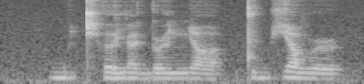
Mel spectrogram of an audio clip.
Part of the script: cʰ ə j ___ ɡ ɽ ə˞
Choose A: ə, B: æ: B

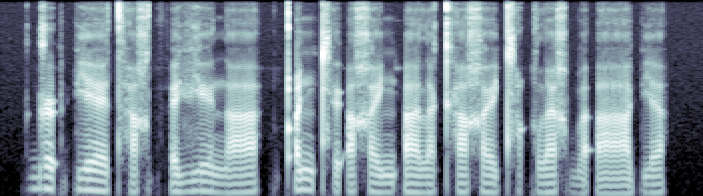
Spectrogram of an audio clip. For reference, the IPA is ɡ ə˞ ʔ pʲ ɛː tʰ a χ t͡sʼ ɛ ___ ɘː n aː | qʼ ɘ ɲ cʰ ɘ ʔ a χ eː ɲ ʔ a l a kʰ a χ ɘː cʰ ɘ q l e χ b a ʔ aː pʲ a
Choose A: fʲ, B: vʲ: B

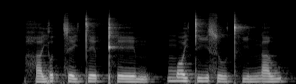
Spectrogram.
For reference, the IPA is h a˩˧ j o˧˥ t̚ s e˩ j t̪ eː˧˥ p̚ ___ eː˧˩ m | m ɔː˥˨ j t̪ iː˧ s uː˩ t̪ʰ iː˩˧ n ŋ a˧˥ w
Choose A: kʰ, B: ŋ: A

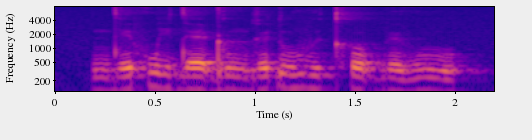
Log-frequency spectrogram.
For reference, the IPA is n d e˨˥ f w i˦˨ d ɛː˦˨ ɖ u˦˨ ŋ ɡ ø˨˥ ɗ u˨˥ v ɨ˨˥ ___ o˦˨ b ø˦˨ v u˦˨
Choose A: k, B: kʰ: B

